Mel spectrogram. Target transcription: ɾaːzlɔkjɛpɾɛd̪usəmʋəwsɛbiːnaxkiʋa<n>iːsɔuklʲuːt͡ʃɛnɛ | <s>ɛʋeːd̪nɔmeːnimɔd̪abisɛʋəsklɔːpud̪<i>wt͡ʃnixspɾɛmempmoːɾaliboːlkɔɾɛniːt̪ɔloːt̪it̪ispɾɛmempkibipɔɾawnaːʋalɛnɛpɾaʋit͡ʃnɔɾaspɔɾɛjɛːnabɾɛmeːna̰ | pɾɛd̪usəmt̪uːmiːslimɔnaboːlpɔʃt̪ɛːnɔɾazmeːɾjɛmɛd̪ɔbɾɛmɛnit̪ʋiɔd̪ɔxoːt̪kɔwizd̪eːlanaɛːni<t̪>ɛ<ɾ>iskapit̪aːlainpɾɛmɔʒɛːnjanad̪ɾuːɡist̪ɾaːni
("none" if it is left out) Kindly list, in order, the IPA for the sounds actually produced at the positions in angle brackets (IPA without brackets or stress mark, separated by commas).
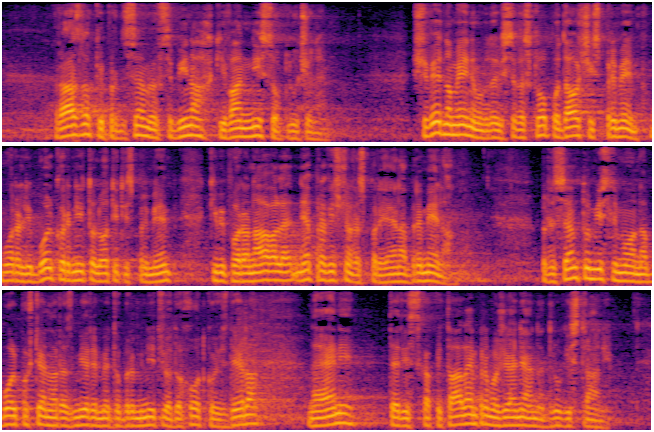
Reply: nː, ʃ, a, t̪, ɾ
